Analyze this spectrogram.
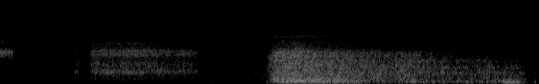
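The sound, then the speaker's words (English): A deep breath, taken alone: a steady, soft inhale lasting about a second, a brief pause, then a longer and louder breathy exhale that fades out. “Taking a deep breath.”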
